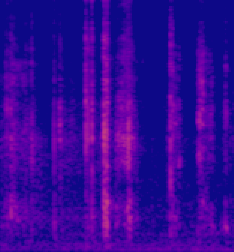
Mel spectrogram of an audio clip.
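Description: Scissors snipping through sealed waterslide decal paper, trimming its edge: a few faint, short snips in the second half.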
